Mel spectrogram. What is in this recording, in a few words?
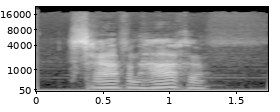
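"'s-Gravenhage", Dutch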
